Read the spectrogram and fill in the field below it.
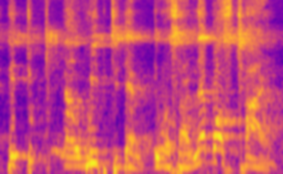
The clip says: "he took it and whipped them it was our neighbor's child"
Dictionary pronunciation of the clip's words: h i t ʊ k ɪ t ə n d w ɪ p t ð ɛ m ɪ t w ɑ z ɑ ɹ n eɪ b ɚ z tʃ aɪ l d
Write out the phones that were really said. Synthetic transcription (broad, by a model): h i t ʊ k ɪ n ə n w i p t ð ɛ m ɪ t w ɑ s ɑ n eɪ b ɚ s tʃ aɪ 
